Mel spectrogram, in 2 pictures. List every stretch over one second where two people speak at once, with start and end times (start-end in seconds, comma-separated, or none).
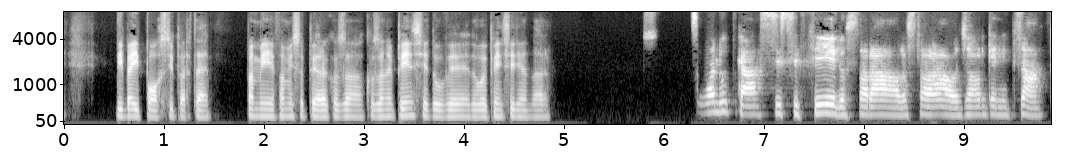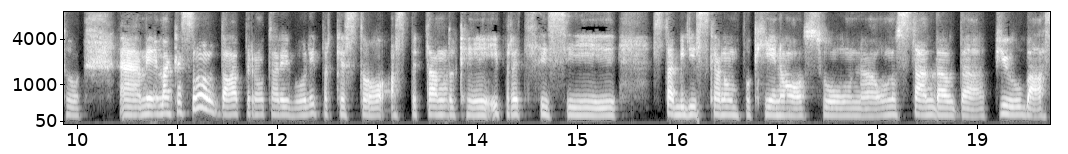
none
